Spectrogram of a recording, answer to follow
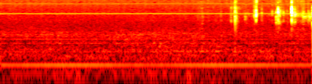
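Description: Quiet room tone with a steady low hum. From about three seconds in come a few faint, light clicks as a jewelry card with dangling earrings and a chain is handled.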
